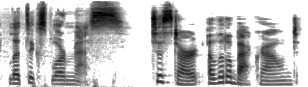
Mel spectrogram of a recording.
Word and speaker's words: Metz: And a little note on pronunciation, it's mess, so it rhymes with yes.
